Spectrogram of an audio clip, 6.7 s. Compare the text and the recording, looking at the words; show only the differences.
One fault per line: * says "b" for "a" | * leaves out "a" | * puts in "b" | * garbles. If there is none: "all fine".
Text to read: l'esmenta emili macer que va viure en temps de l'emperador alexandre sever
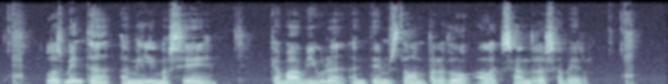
all fine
